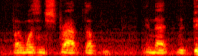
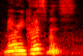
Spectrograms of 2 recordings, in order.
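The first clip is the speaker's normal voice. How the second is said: cheery, higher and louder Christmas greeting; beaming; 7 semitones higher, 6 dB louder than usual. A narrator's reading. Father Murphy greets the patient with his Christmas smile, beaming. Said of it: "Father Murphy beamed his Christmas smile".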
